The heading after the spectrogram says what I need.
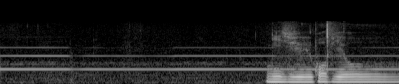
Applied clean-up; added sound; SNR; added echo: none; Wind instrument, woodwind instrument; 11 dB; none.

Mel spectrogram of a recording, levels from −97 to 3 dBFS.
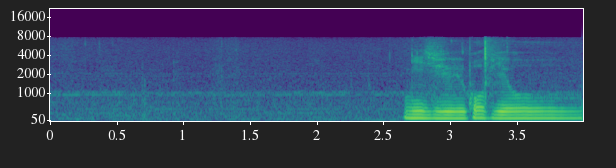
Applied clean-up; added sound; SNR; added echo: none; none; none; none.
